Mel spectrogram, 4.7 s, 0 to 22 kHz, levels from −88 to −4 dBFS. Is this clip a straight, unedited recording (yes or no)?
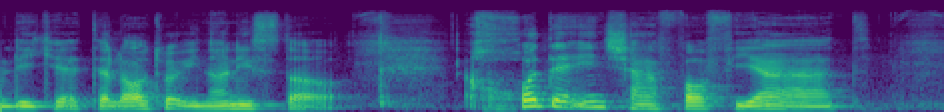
no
